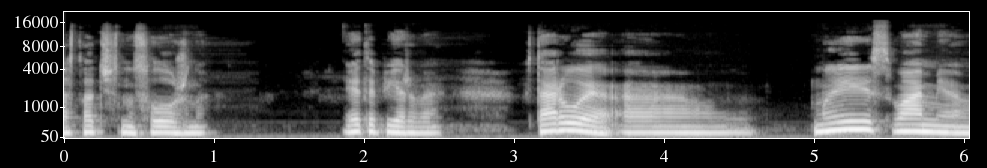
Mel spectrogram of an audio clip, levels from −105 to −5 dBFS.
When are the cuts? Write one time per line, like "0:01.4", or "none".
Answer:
0:01.7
